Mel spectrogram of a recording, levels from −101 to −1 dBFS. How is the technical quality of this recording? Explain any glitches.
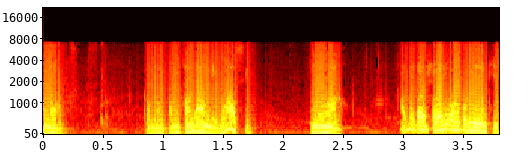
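Technical quality is poor: two faults run through the whole recording.

The speech carries a steady buzz at 138 Hz and plays back 1.6 times too fast while keeping roughly its normal pitch. This is a block size mismatch (truncated): one stage writes blocks longer than the next reads, and each block's tail is discarded. That pattern fits 512-sample blocks.

The sound is also dull, with nothing above 6.9 kHz and a rough, fluttering noise around voiced tones. The likely cause is heavy Dolby Digital compression. A low bitrate, around 40 kbps, leaves many frequency lines without mantissa bits, so the decoder fills them with noise.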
